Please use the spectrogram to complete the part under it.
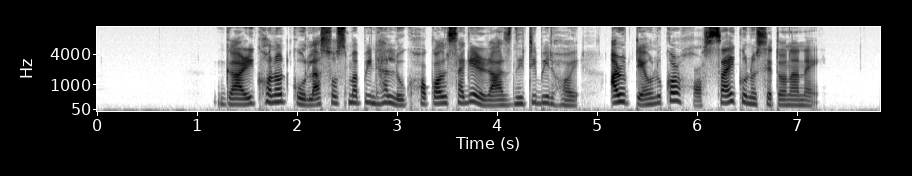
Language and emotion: Assamese, disgusted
